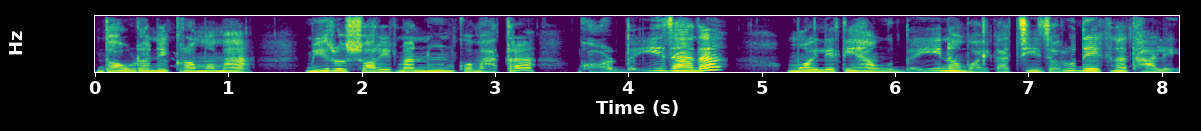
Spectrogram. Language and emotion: Nepali, fearful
